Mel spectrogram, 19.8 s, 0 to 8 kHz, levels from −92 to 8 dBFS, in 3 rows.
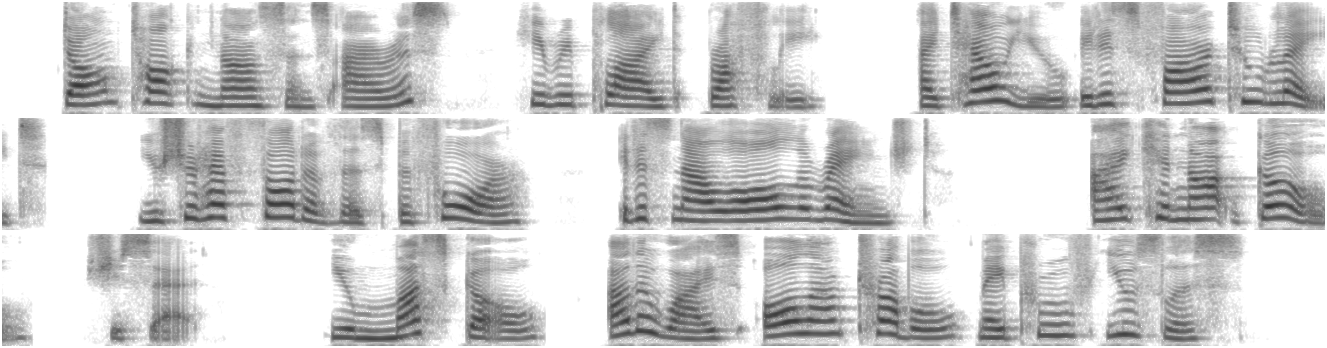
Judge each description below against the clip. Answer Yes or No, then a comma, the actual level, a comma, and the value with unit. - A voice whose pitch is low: No, very high, 265 Hz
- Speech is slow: Yes, slow, 125 wpm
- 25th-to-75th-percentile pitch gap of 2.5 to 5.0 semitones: No, wide, 5.5 semitones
